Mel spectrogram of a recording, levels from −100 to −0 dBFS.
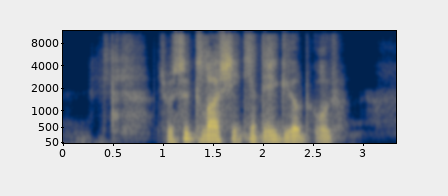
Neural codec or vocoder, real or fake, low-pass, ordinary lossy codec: codec, 16 kHz in and 24 kHz out, 0.4 kbps, LongCat-Audio-Codec, four codebook decoder; fake; 10.8 kHz; MP3, 48 kbps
